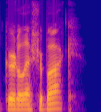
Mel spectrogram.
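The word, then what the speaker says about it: Gödel, Escher, Bach: And could you just pronounce GEB, Gödel-Escherbach? – Gödel-Escherbach. You got it.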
